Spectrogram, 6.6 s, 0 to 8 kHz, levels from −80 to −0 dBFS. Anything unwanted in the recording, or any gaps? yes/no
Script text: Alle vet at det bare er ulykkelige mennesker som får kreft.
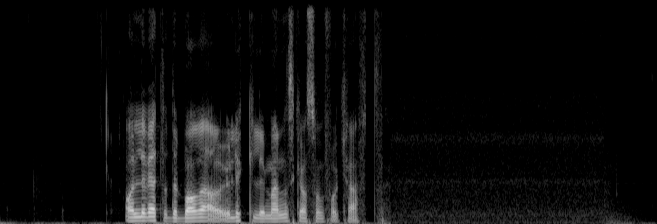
no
